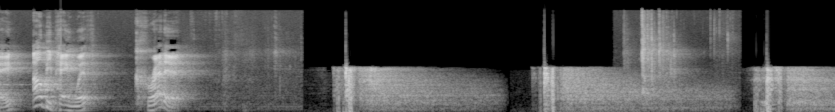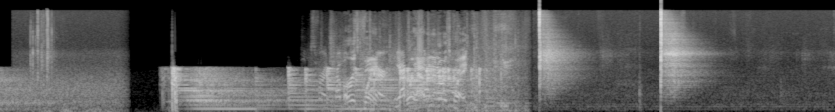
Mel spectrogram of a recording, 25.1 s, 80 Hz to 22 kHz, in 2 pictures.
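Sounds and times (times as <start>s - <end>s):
card slammed on stone countertop: 9.4s - 11.1s.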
